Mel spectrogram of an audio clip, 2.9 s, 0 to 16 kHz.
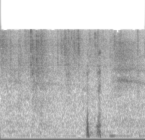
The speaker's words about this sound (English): Genesis 15. So we're going to hear some pages turning out there.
